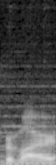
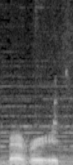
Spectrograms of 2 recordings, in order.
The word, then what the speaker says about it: Brevard: forget that feeling where the announcer incorrectly pronounced brevard as reversed and we just stared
